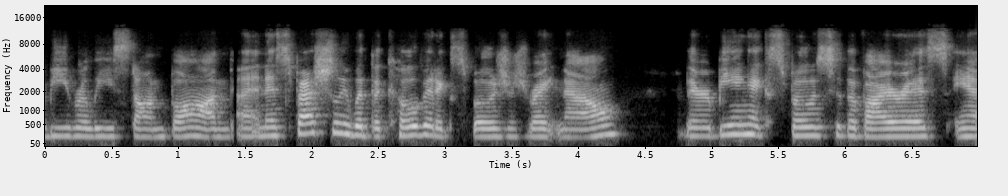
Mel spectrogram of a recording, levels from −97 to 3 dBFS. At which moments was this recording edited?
0:01.4
0:04.7

